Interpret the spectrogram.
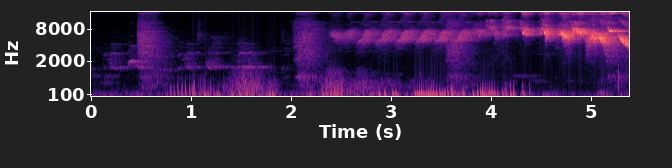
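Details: Sibite singing 'batidas de pitiú' over noticeable low handling or shuffling noise: a faint high buzzy trill starting midway that builds into louder rapid descending notes near the end.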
